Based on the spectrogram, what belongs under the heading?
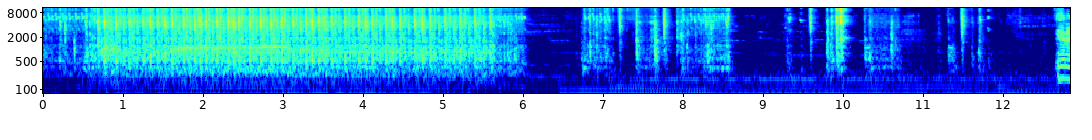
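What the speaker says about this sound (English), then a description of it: "I'm going to sew these 2 together" A sewing machine stitching two folded fabric pieces for a flower patch runs in a fast, steady mechanical whir for about six seconds, then stops, leaving scattered clicks and handling noises.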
